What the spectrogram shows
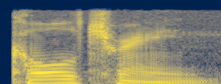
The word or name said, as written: Coltrane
